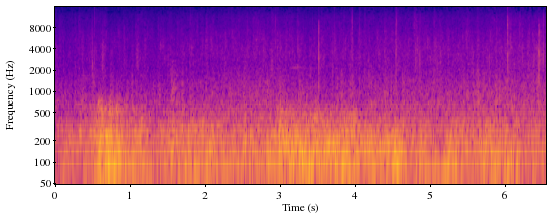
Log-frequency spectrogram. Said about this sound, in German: legte das Buch auf den Tisch und wandte seinen Blick dem Fenster zu, wo das Gewitter noch immer tobte. Die Regentropfen prasselten gegen die Scheiben, tanzten einen wilden Tanz im Licht der Blitze.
